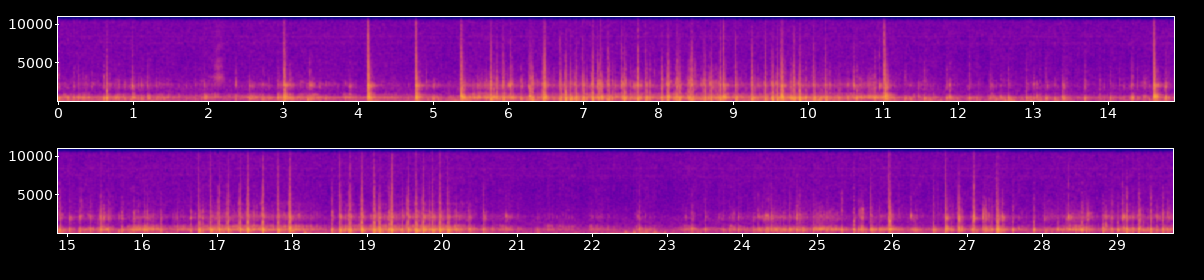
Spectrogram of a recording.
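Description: Paintball markers firing in fast strings of sharp pops, with lulls between the strings.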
